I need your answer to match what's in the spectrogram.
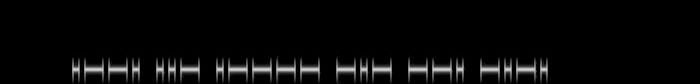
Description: Morse code, heard as a keyed tone, about 20 wpm, 700 Hz. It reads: PU1KGC
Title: DXCC-100 Call Signs - 6 Characters - Repeated 3x - 20wpm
